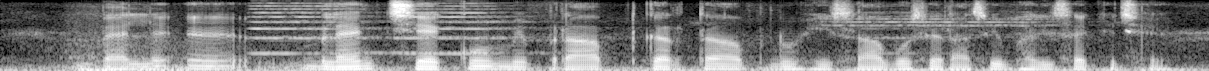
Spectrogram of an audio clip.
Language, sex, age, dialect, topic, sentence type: Maithili, male, 18-24, Angika, banking, statement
